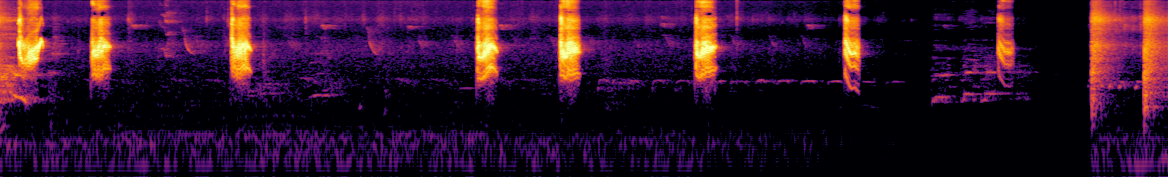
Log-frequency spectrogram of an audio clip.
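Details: Long-tailed shrike song meant to rouse other shrikes to sing: single harsh, raspy notes spaced one to two seconds apart, some with a falling sweep, over a faint low hum.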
